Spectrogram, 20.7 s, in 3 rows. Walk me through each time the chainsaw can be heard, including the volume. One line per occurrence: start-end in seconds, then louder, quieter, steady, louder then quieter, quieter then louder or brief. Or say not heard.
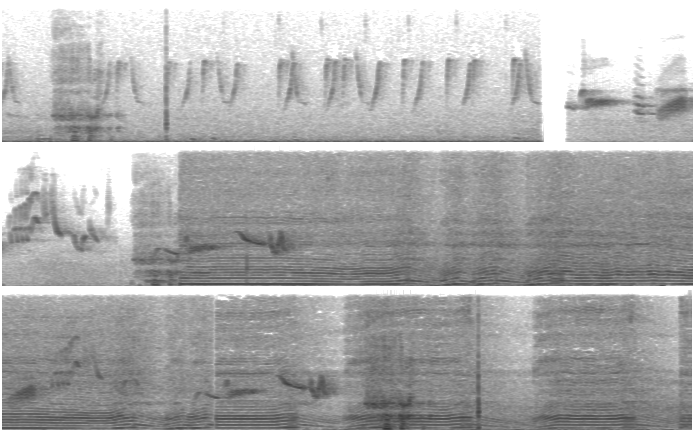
8.3-20.6 steady.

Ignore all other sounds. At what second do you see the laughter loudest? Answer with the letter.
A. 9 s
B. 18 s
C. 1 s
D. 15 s
B.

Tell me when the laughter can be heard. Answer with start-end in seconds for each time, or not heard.
0.5-1.7, 8.2-9.4, 17.4-18.6.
